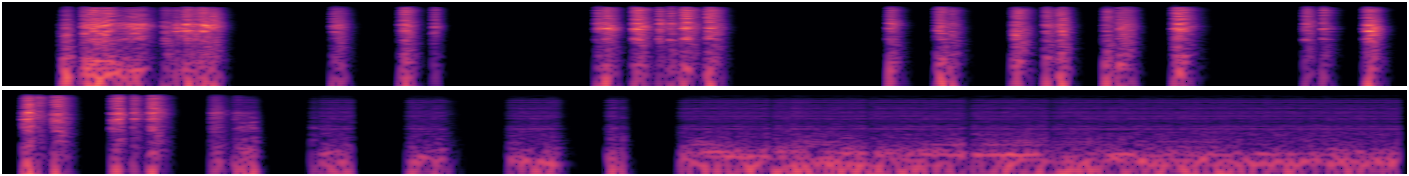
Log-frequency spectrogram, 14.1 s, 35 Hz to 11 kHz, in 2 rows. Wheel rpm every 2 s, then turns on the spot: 100, 220, 170, 200, 10, 0, 0.
none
